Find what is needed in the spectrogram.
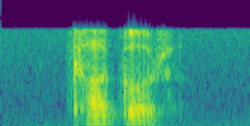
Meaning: dry dung, manure
- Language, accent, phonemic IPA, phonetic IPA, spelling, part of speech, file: Armenian, Eastern Armenian, /kʰɑˈkoɾ/, [kʰɑkóɾ], քակոր, noun, Hy-քակոր.ogg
